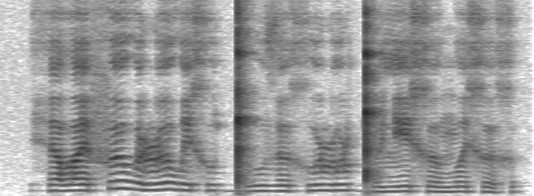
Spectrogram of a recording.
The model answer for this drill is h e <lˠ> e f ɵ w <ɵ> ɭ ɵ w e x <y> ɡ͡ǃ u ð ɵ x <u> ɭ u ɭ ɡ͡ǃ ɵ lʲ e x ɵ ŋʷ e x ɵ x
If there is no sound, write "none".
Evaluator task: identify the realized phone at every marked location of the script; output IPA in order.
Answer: lˠ, ɵ, u, u

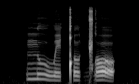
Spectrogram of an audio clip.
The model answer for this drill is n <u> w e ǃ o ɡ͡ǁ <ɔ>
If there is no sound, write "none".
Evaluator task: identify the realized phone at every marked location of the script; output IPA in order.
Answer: u, ɔ

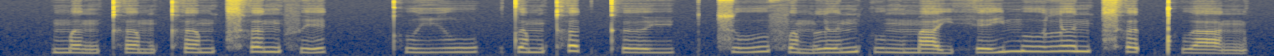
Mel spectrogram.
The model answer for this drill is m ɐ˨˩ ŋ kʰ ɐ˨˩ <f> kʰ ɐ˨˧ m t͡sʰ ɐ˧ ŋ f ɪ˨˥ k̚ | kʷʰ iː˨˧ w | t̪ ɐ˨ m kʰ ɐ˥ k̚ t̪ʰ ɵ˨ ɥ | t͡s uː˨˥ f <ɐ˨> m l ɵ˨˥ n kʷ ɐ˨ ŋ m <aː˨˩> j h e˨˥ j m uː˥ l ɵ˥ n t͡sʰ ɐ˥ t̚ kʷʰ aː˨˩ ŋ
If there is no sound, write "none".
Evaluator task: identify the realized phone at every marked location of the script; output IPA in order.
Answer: m, ɐ˨˩, aː˨˩

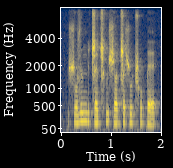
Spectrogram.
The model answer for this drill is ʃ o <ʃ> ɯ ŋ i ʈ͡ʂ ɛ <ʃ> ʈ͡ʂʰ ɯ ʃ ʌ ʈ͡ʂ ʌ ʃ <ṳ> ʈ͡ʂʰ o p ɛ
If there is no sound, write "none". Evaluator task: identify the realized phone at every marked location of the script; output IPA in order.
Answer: z, none, u

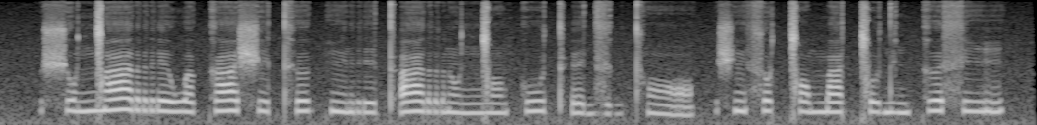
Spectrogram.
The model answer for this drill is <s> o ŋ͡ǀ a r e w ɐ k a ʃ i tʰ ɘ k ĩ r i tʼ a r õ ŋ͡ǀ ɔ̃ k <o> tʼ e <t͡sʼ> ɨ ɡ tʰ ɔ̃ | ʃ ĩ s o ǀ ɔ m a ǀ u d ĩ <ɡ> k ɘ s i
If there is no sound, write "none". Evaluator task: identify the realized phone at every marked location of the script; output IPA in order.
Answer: ʃ, u, d͡z, ɡ

